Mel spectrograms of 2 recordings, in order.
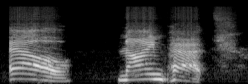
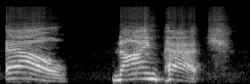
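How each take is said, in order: Both takes have the same delivery.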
